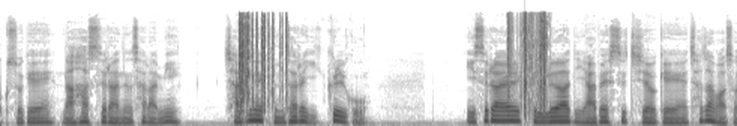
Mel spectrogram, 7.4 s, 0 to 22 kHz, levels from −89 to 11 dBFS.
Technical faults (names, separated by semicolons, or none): cable scratch noise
